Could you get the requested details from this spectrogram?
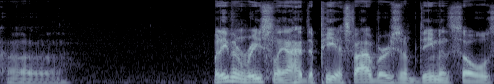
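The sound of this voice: A man's fairly low voice, dark and mellow in tone, with ordinary pitch variation. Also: moderate pace.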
